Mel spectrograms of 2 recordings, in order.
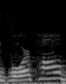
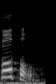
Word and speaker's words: vorpal: It's Vorpahl, but Vorpahl. but say it. Vorpal. It sounds like the same. Vorpahl. Vorpahl. It sounds like the same syllable or the same. You know what I mean? The vowel sounds the same.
